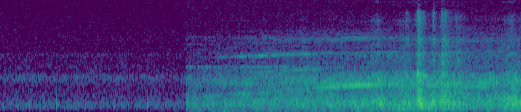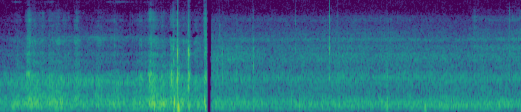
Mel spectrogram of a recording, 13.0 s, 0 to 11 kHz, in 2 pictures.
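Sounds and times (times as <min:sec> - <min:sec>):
motor whine: 0:02.4 - 0:08.4
tram rumbling past: 0:02.4 - 0:13.0
wheels clicking on rails: 0:02.4 - 0:13.0.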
